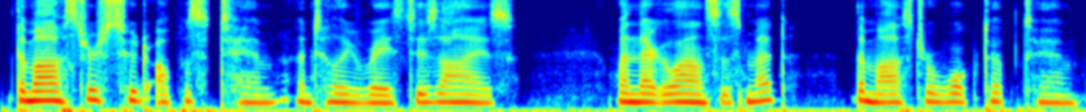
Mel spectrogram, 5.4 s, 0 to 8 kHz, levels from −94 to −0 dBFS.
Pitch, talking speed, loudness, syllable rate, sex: 180 Hz, 230 wpm, -20 LUFS, 6.9 syllables/s, female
